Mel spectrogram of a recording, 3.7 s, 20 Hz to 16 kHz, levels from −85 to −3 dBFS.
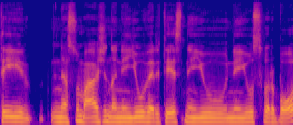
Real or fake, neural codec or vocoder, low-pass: fake; vocoder, 48 kHz, 128 mel bands, Vocos; 14.4 kHz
